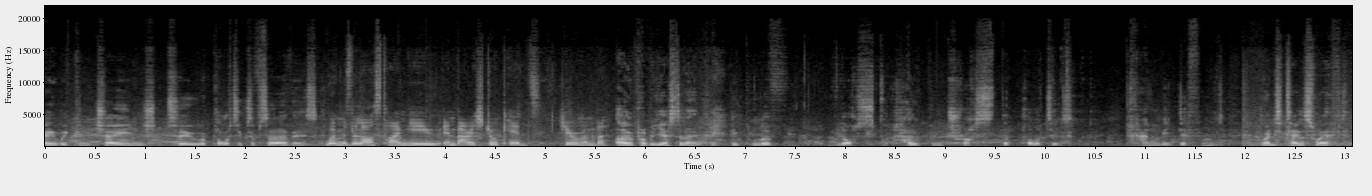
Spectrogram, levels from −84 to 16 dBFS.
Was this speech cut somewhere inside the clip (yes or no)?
yes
